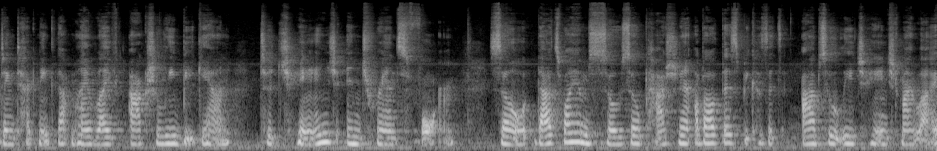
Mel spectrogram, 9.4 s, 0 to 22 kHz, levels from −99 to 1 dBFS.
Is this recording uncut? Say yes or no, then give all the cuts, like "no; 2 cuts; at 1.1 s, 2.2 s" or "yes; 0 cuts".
yes; 0 cuts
